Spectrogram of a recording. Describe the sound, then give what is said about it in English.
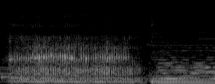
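A drawn-out, raspy snore, imitated by a voice as a dog settling into a long sleep by a roaring cedar post fire, runs for about a second and a half. A lower, smoother exhale follows. It is steady and fairly loud, with no talking over it. “Warmed by the warmth of the roaring cedar post fire, I surrendered my grip on the world and prepared myself for a nice, long Murgel Skiffer in front of the pork chop.”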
